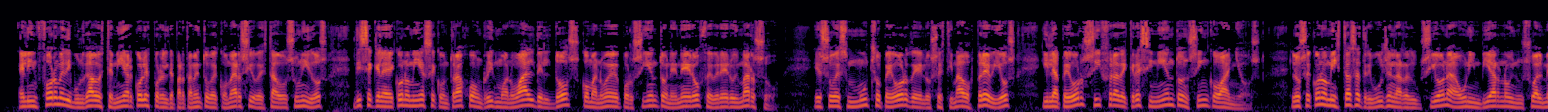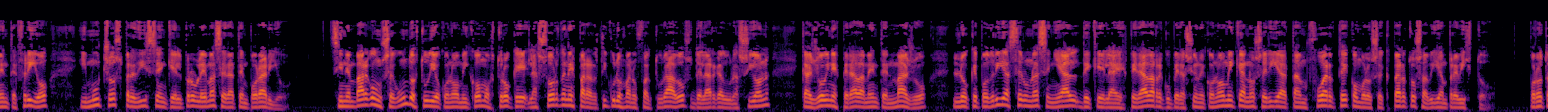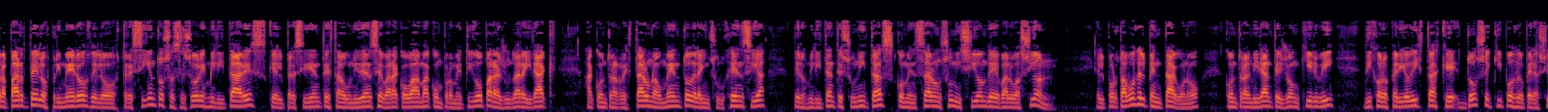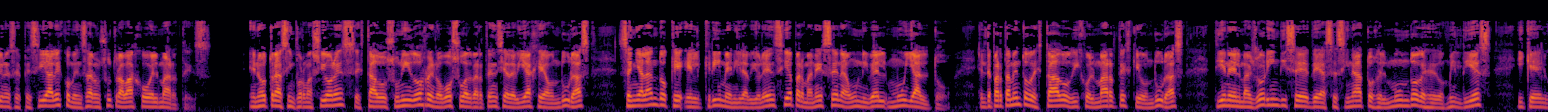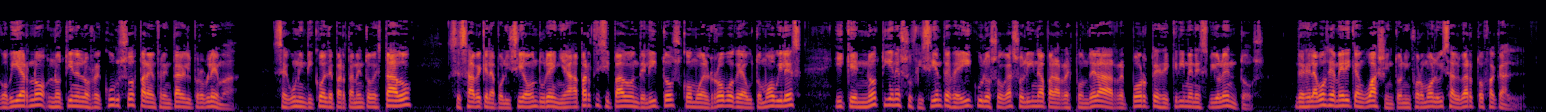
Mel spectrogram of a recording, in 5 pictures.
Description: La economía de Estados Unidos se contrajo a un ritmo más rápido de lo previsto a comienzos de este año. Ésta y otras noticias desde la Voz de América en Washington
